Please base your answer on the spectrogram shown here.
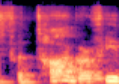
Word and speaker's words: photography: ultimate penultimate anti penultimate that's why we say photography if someone comes and say I like photography you look like French my friend when you say it like that or someone says I like photography do you speak like this photography you are Italian or you I like photography no it's photography that's the natural way of pronouncing this yes yes yes but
